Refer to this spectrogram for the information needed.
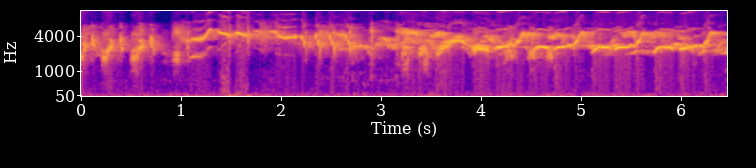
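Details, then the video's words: Loud, sustained singing from a Chinese hwamei with yellow bill and legs, quick repeated whistled notes and slurs strung together in a lively, continuous stream. "Họa mi mỏ vàng chân vàng"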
